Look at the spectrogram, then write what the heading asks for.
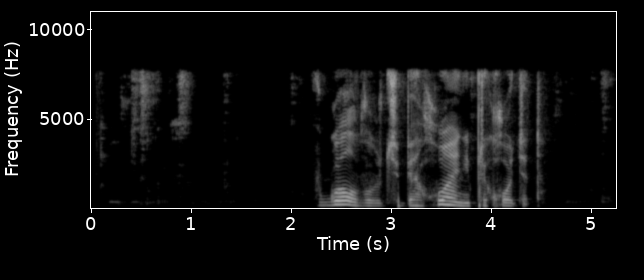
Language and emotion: Russian, angry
